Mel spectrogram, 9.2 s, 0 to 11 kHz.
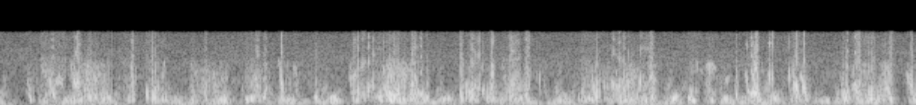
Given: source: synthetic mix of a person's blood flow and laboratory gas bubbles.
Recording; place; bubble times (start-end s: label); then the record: Doppler ultrasound of blood flow; precordium
0.26-1.12 s: bubbles
1.22-1.39 s: bubbles
1.44-1.71 s: bubbles
1.89-2.29 s: bubbles
2.40-2.72 s: bubbles
2.75-3.01 s: bubbles
3.12-3.22 s: bubbles
3.47-4.33 s: bubbles
4.56-5.48 s: bubbles
5.74-6.58 s: bubbles
6.84-7.78 s: bubbles
7.86-8.10 s: bubbles
8.32-8.98 s: bubbles
9.03-9.17 s: bubbles
From the record:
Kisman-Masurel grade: 444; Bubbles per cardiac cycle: continuous sound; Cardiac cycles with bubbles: 100%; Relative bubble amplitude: maximal (0.775 to 0.999); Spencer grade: 4 (maximum detectable bubble signal sounding continuously throughout systole and diastole of every cardiac period, and overriding the amplitude of the normal cardiac signals); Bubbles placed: only in the low amplitude regions of the cardiac cycle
